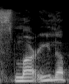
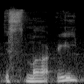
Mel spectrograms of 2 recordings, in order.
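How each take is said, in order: First: The word ends with a final 'a' vowel. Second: The word ends on the consonant 'l'. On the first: The reading goes on without stopping. "इसे इस्माईला पढ़ेंगे" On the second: The reader stops at this word. "वफ़ की सूरत में इस्माईल पढ़ेंगे"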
